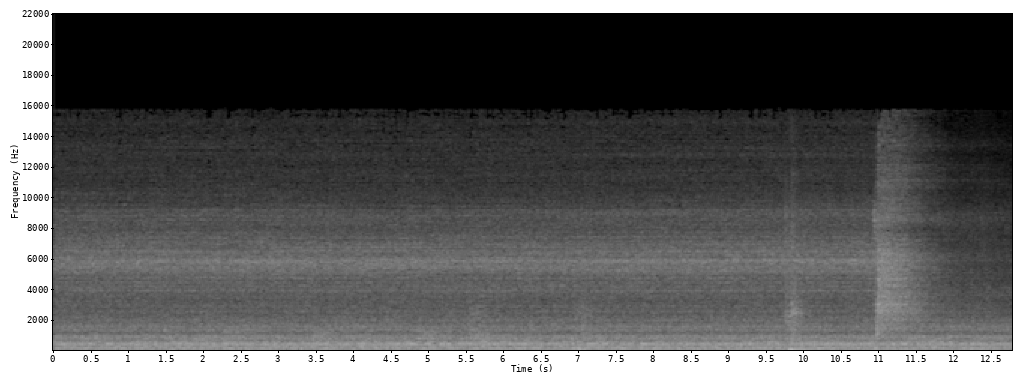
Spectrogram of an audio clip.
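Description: Steady hum and low rumble of an M7 electric railcar, heard inside its small restroom. A short hiss comes about eleven seconds in.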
